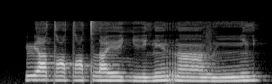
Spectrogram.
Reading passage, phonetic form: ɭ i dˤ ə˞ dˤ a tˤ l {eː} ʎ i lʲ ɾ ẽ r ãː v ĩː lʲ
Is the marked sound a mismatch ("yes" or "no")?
no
